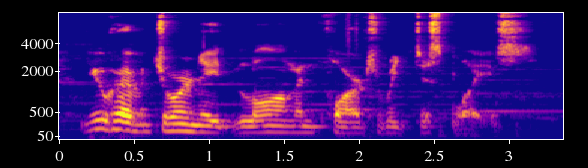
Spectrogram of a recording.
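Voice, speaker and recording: A put-on character voice goes at a fairly slow pace with big swings in loudness. Faint music plays in the background. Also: man, medium pitch for a man. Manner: put-on deep voice.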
